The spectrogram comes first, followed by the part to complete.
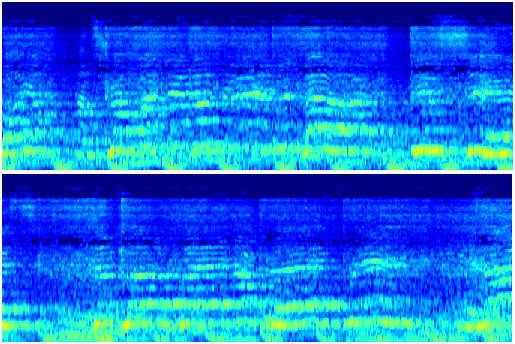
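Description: Girls singing a pop song into handheld microphones over a backing track with a steady drum beat.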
